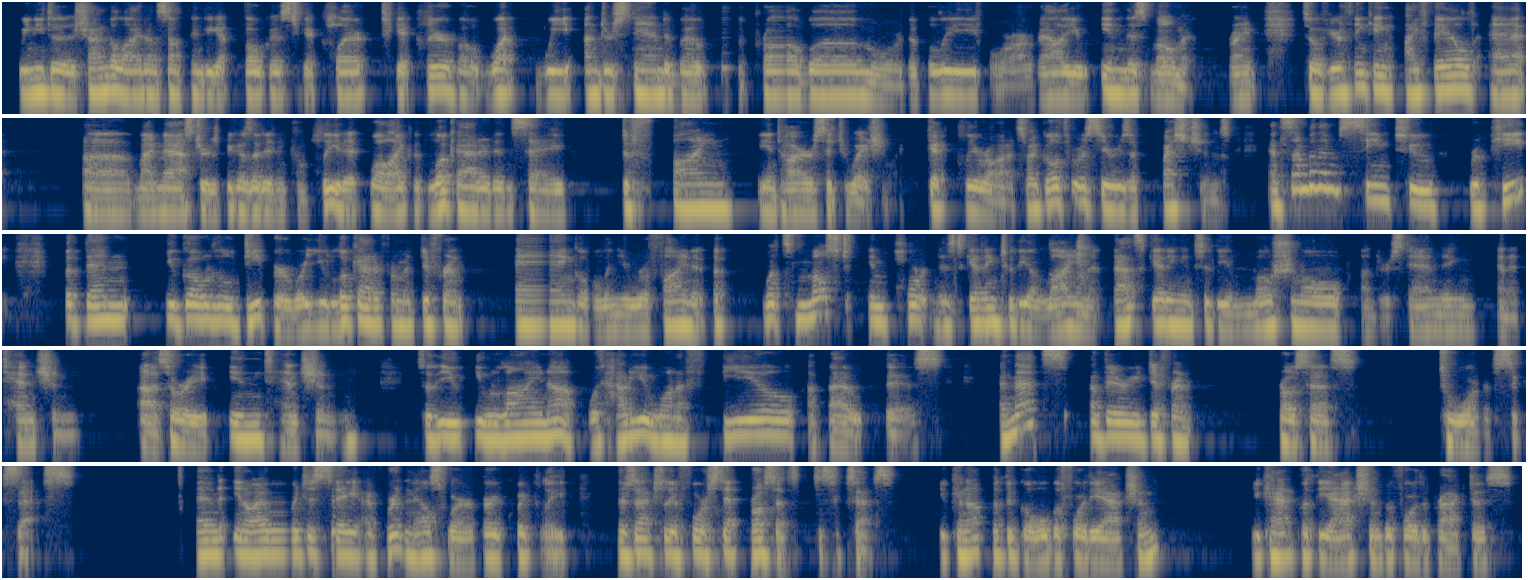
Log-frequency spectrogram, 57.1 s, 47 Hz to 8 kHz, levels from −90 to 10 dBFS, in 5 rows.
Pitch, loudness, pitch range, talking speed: 120 Hz, -23 LUFS, 105-140 Hz, 190 wpm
